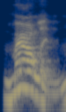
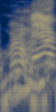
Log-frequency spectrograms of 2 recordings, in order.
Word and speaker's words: Marilyn: How do I say her name? Marilyn, like Marilyn Monroe. Marilyn.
